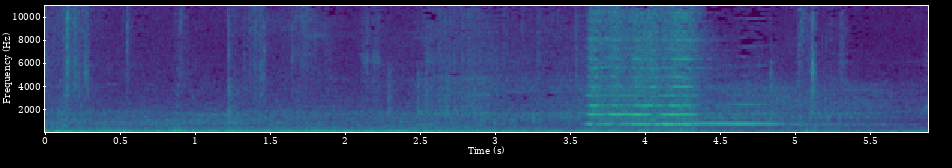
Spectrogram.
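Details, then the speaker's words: Van motorhome while driving and slowing: a high, clear squeal lasting about 1.5 seconds over road rumble, then fading; brakes have started squealing. "carro começou a fazer esse barulho no freio."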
